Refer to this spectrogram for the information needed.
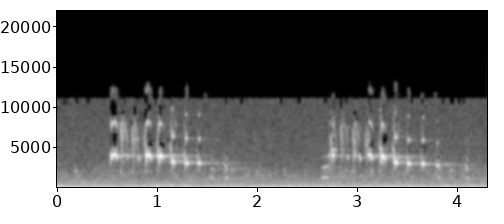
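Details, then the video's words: Bald eagle calling from a nest and territory camera on Hornby Island after flying up from below to the top of the babysitting tree: two high, thin chittering series, each about six piping notes stepping downward, over a steady low hum. "eagle from below to the top of the babysitting tree, hear calls"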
